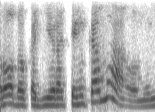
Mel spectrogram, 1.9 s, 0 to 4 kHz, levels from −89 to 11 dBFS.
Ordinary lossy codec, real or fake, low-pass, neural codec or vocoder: Opus, 16 kbps; real; 3.6 kHz; none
